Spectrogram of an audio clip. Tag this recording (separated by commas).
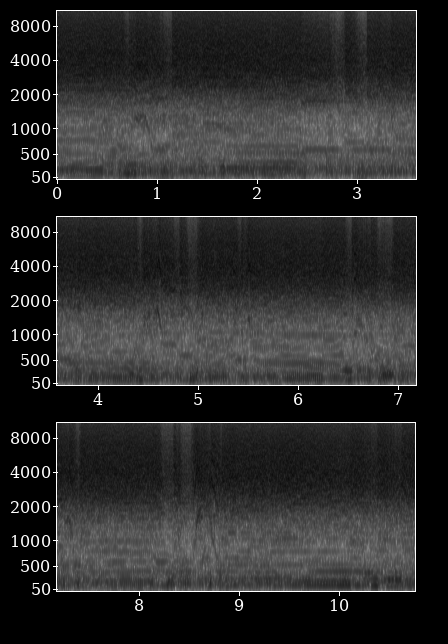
playing bass guitar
